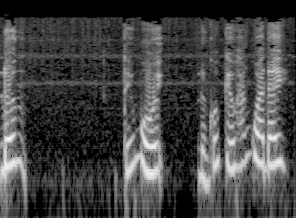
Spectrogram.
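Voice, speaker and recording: Nghi Lâm, a timid young nun. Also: female voice, very high-pitched, brisk, a little mellow, no echo. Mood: frightened. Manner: trembling, hesitant.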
